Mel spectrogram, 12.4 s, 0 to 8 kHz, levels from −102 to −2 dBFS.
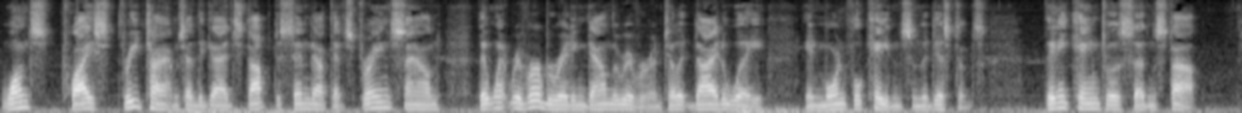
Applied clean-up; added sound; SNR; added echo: none; Wind; 17 dB; none.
